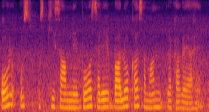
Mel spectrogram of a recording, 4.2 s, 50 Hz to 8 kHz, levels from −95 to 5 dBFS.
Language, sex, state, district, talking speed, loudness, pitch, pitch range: Hindi, female, Arunachal Pradesh, Lower Dibang Valley, 185 wpm, -19 LUFS, 190 Hz, 180-215 Hz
